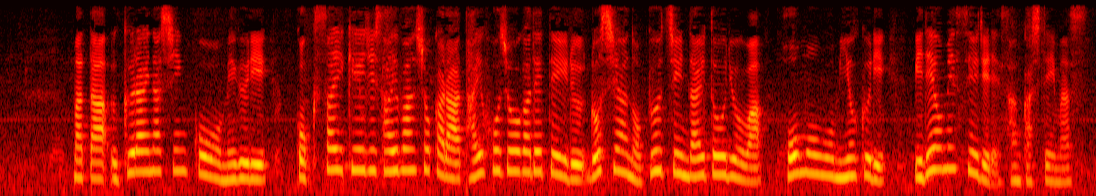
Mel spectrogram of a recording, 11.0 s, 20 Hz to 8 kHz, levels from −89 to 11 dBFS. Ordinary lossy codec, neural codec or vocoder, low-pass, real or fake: none; none; 7.2 kHz; real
